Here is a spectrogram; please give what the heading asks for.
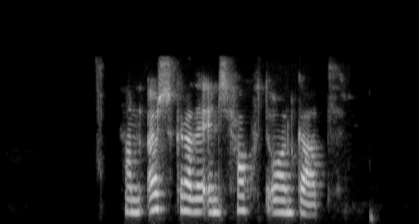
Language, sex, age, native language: Icelandic, female, 20-29, Icelandic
